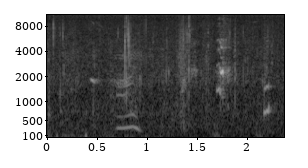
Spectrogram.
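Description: Silken Windhound puppies giving short, high whimpers: one brief one about half a second in and a sharper squeak near the end.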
